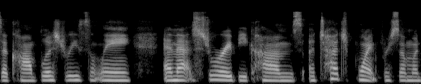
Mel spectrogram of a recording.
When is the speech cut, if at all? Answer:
0:01.6

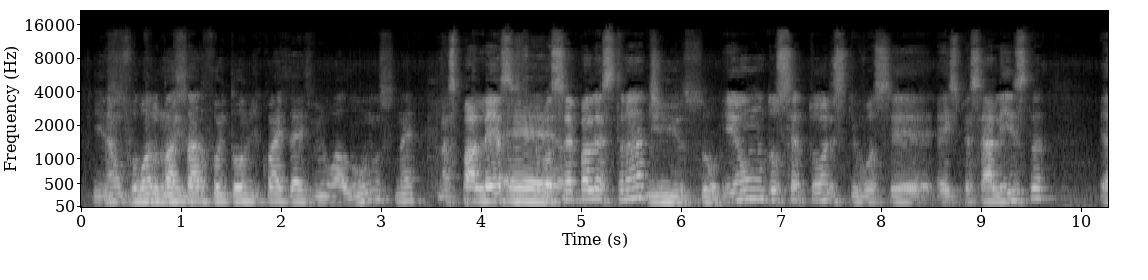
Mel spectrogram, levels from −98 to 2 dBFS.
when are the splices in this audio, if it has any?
0:03.5

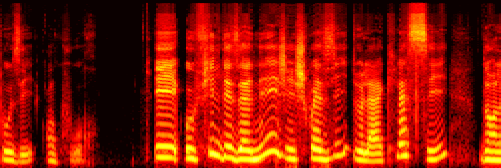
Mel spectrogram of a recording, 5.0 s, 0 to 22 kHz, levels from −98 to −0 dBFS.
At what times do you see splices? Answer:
0:01.5

